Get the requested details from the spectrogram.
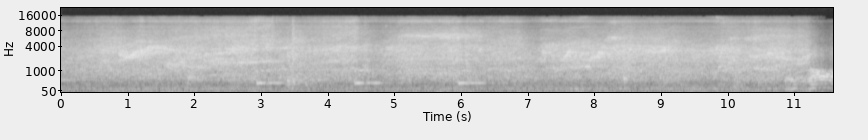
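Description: Small electric motors whine as racing model cars speed around a track.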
